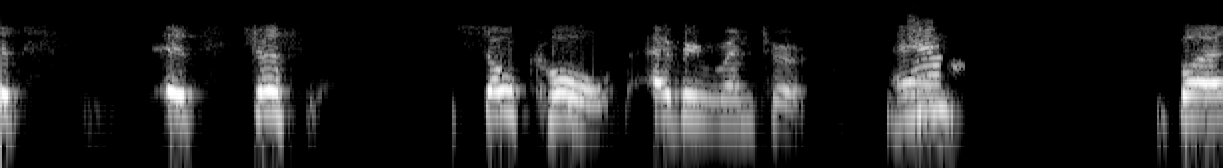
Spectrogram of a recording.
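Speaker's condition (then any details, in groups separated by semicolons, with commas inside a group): Cerebral palsy; nonverbal at age 3, speech therapy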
